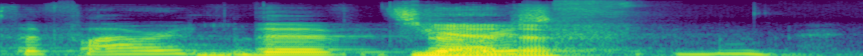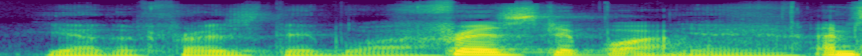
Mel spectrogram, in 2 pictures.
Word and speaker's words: fraises des bois: How do you pronounce the flowers? The strawberries? The fraises des bois.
